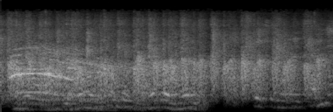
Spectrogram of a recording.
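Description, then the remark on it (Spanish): An audience claps steadily for a few seconds for volunteers who completed a puzzle, the applause dense and continuous, with scattered voices and a cheer rising over it before it thins slightly. “Pues damos un aplauso para ellas ahora.”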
